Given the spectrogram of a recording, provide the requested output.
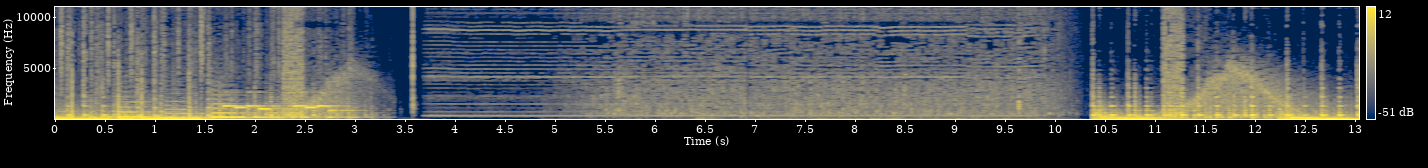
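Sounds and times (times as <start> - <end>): electric water pump humming: 3.6 - 10.4
rushing water: 5.4 - 10.4.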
